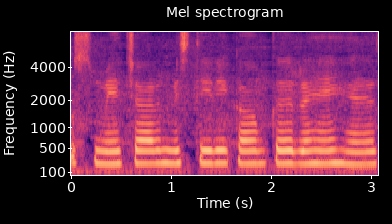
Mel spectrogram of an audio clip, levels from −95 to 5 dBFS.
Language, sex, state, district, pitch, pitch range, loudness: Hindi, female, Jharkhand, Garhwa, 225 Hz, 220-230 Hz, -12 LUFS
